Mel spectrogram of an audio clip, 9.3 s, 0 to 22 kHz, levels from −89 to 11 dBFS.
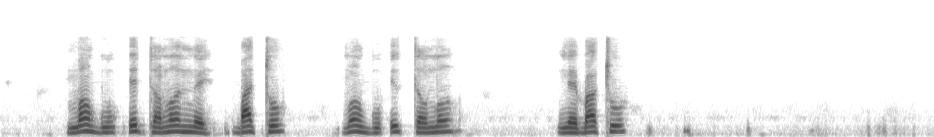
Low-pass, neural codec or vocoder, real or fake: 7.2 kHz; codec, 16 kHz, 1 kbps, FunCodec, trained on LibriTTS, 50 frames a second; fake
